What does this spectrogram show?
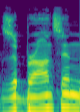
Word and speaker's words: Zebra Johnson: um you can't find it was spelled like one word like zebronson the J was silent um but you can't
